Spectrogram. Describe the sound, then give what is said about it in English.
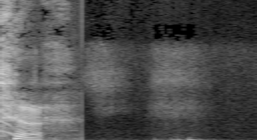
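A loud, raspy cough bursts out, followed after a brief pause by a softer, throaty second cough, like a short coughing fit. “I'm having a cough attack.”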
